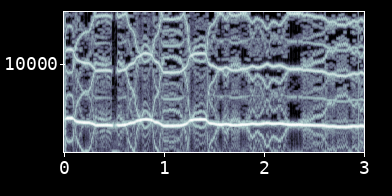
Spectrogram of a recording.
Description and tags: Mute Synth Fake Shortwave 009
Fake short-wave radio interference produced by the Mute-Synth
fake-shortwave, interference, Mute-Synth, radio, short-wave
